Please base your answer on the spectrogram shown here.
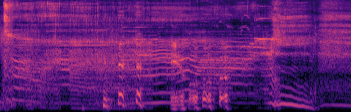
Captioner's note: laughing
